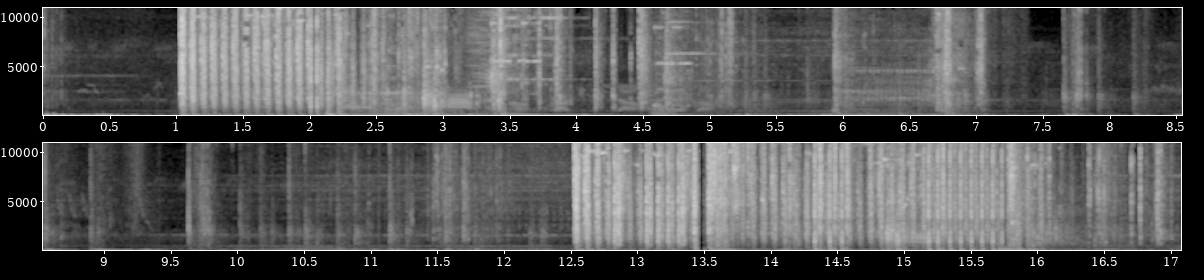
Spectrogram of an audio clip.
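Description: Rapid gunfire bursts loudly in quick volleys.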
